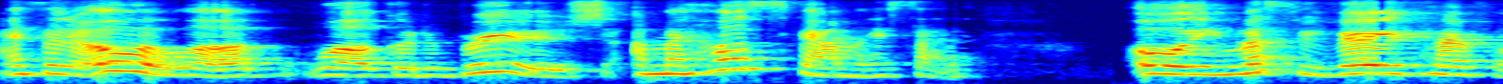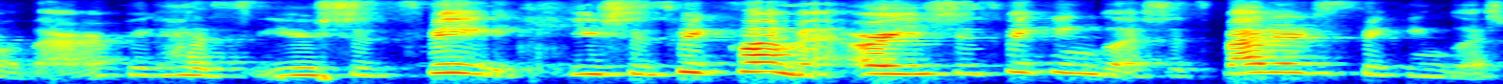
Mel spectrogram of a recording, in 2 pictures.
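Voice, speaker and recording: Speaking at a fairly quick pace with an American accent, a woman uses a high pitch and lively intonation. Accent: American accent, noticeable. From California. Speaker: political scientist. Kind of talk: interview. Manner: halting, many restarts.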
